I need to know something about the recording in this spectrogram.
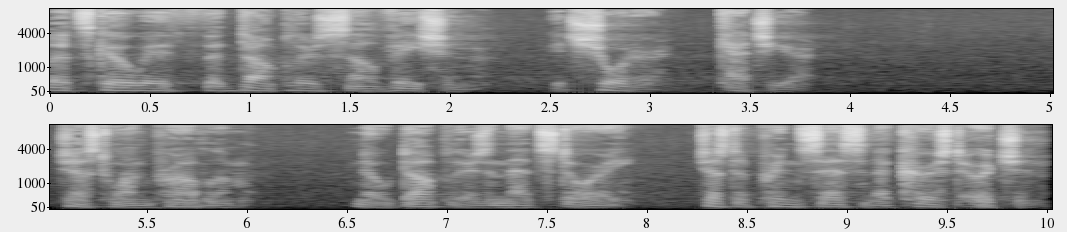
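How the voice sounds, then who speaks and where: An actor playing a gruff, laconic monster hunter in a video game, gravelly and deadpan in delivery. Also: male voice, low voice, measured pace, long reverb tail, a little hiss or hum. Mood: dry. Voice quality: gravelly, husky. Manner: terse, deadpan.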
